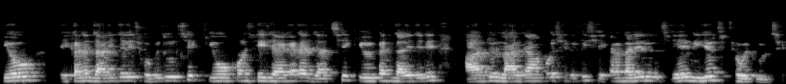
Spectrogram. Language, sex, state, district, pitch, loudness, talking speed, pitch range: Bengali, male, West Bengal, Kolkata, 165 Hz, -16 LUFS, 205 wpm, 145-180 Hz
